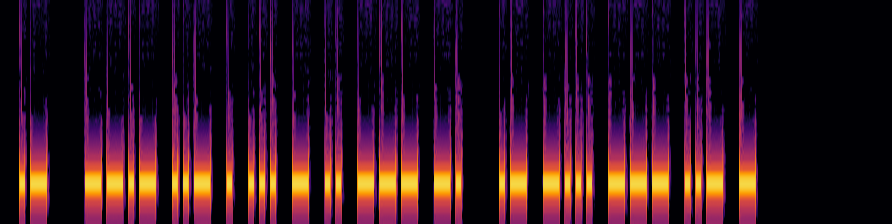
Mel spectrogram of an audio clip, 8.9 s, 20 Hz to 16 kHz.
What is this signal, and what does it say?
Morse code, heard as a keyed tone, about 22 wpm, 700 Hz. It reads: A QUESTION ABOUT
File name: practice / 22wpm / Sets of 6 Words - 22wpm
